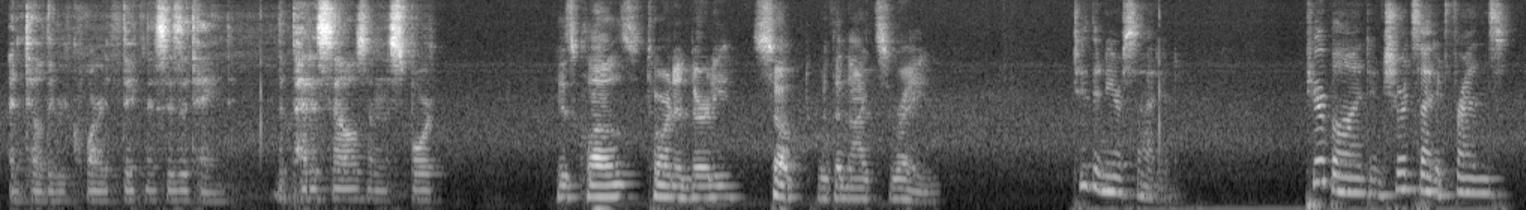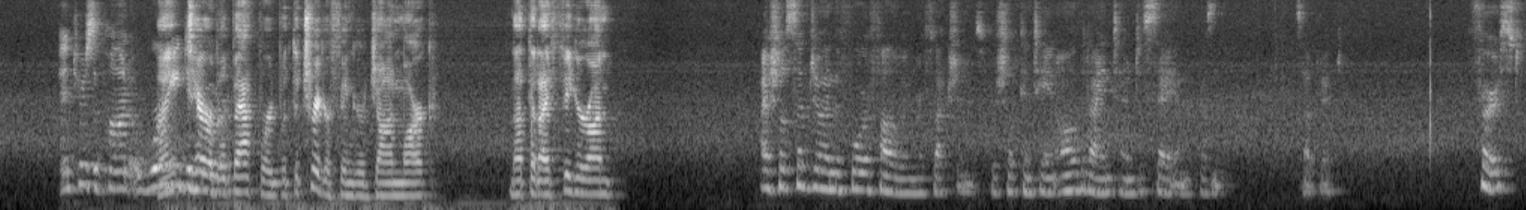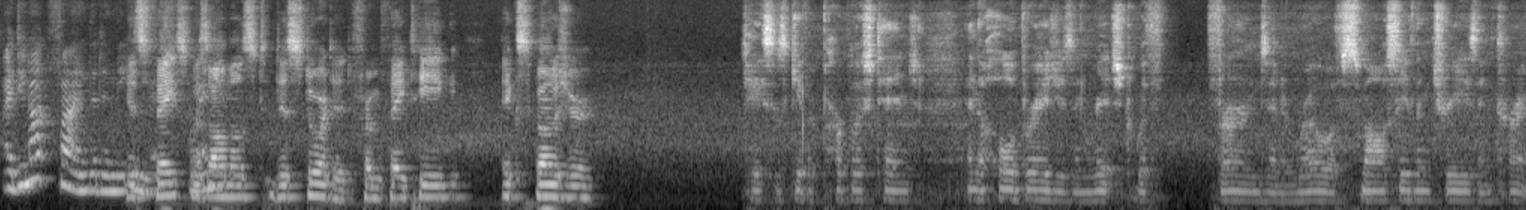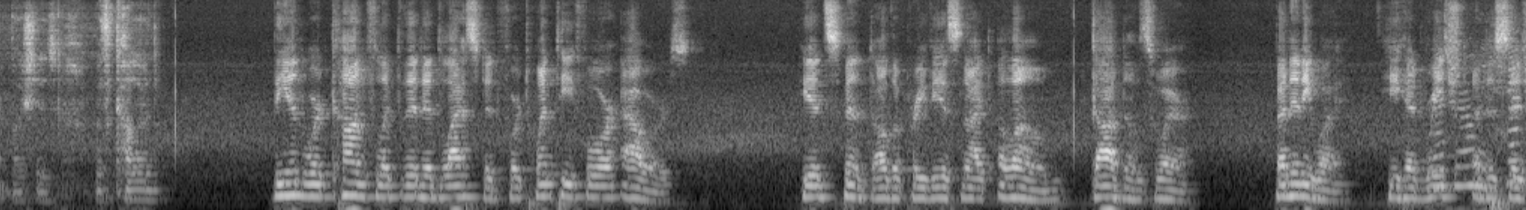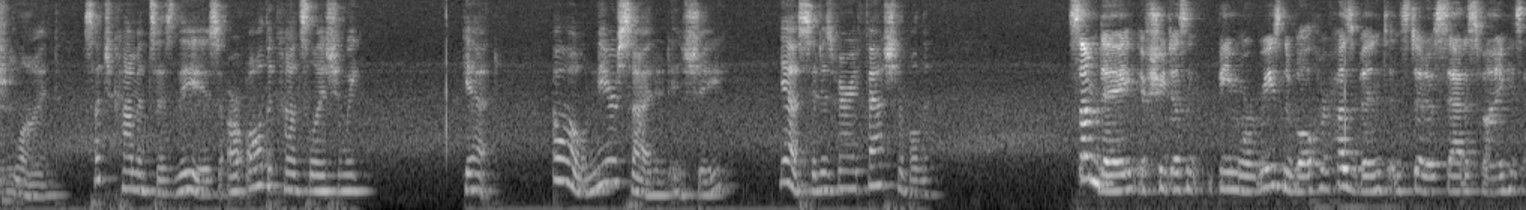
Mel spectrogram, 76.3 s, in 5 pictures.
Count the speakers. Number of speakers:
six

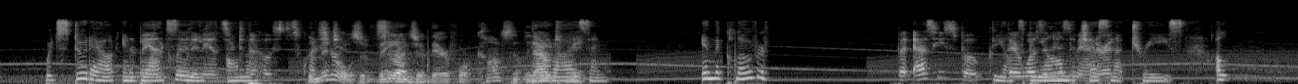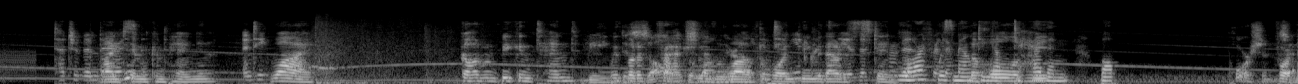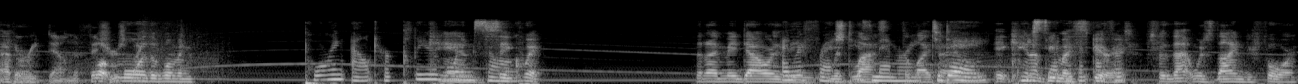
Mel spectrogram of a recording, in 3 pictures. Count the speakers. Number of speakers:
four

